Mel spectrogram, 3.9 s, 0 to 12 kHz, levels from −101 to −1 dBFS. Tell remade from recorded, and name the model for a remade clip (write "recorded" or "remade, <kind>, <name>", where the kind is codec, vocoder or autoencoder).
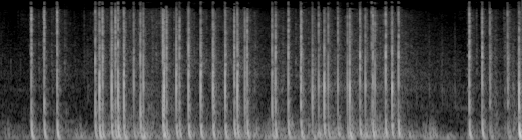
recorded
